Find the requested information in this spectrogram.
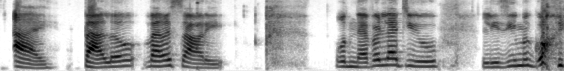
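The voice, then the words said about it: Put-on Italian accent. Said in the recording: “I don't want to do an Italian accent ... I'm sorry about the accents”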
